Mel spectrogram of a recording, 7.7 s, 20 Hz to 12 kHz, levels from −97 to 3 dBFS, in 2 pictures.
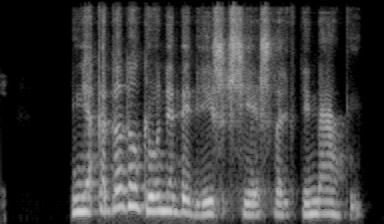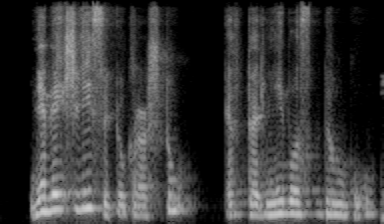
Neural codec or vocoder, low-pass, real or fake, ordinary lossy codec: codec, 24 kHz, 0.9 kbps, WavTokenizer, medium music audio release; 10.8 kHz; fake; Opus, 32 kbps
